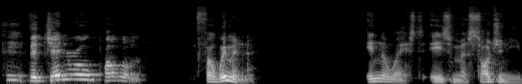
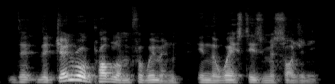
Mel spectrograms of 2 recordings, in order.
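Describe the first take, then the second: First: Mocking repeat. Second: Said in the usual way. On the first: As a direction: parrot it back, ridiculing. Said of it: "laughs, then mocks the line". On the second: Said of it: "repeats it mockingly".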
